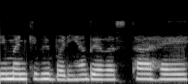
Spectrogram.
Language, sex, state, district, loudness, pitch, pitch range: Chhattisgarhi, female, Chhattisgarh, Raigarh, -14 LUFS, 235 Hz, 225-245 Hz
